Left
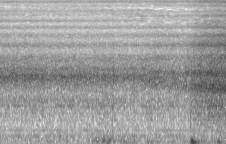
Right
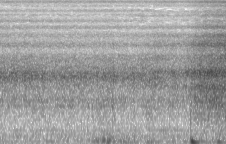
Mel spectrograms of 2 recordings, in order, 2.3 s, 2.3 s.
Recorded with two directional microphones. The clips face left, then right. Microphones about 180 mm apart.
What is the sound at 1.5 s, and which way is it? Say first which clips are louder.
Boat: even; 50° left (ahead or behind).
